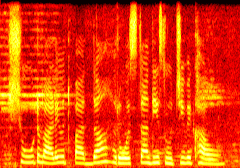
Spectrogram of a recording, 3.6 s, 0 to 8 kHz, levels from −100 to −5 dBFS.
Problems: background sounds at intervals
